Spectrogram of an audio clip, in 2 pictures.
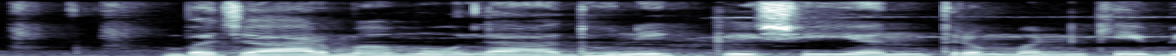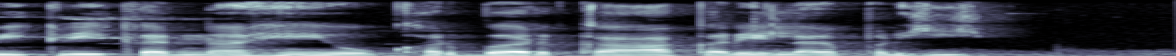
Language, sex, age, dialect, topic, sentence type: Chhattisgarhi, female, 18-24, Central, agriculture, question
